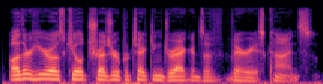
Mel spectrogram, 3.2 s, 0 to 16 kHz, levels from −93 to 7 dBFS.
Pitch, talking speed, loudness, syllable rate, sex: 125 Hz, 165 wpm, -18 LUFS, 5.7 syllables/s, male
